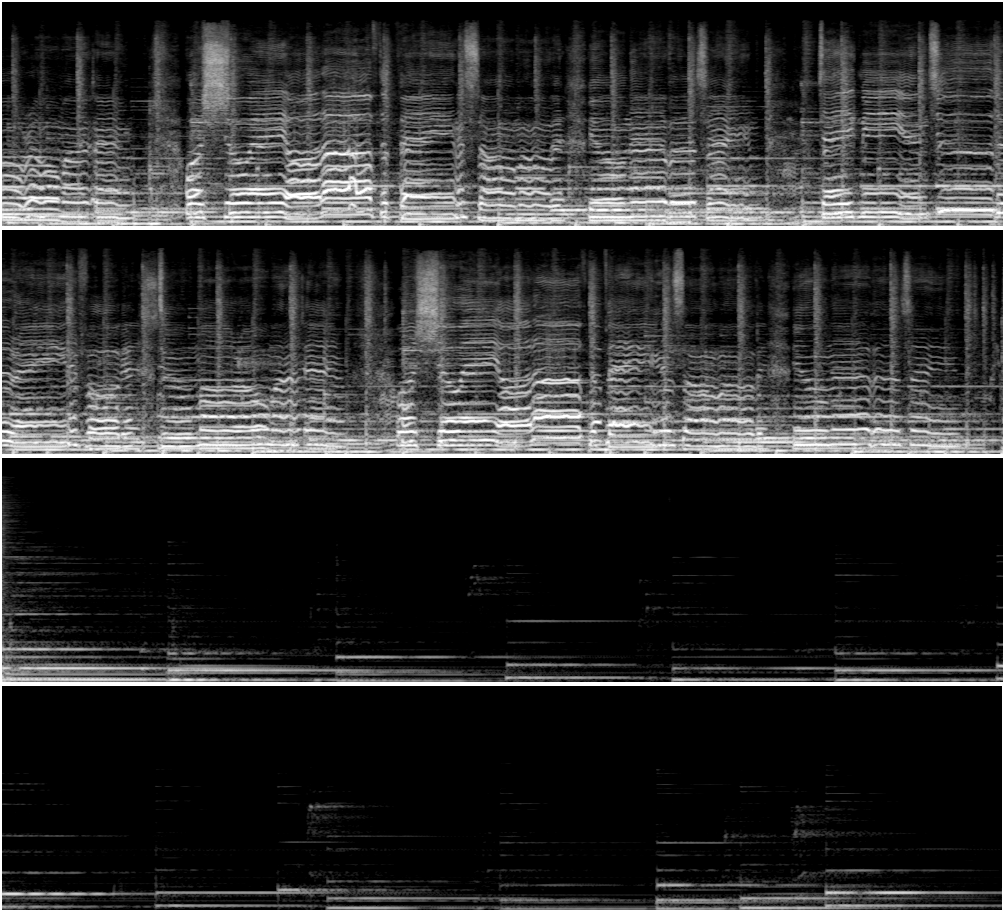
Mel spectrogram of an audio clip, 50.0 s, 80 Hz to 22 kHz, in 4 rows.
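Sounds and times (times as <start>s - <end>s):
electric guitar with reverb: 0.0s - 50.0s.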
